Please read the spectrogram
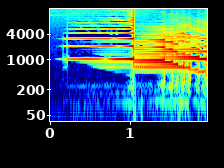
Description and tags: sound effect i made from an ipad app
sfx, funny, sound, games, effects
